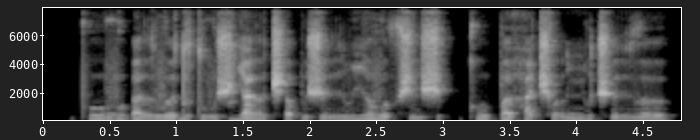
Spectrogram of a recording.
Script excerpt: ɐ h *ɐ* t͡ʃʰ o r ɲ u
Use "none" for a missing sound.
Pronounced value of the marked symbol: a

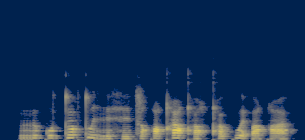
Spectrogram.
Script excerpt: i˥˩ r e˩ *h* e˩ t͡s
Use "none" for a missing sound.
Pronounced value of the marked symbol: h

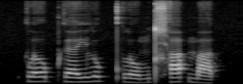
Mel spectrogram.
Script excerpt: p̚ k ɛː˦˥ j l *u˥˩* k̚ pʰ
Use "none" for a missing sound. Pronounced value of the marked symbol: u˥˩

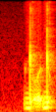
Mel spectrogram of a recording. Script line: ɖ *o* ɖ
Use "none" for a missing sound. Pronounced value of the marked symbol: o̰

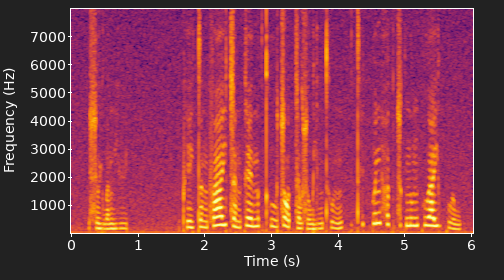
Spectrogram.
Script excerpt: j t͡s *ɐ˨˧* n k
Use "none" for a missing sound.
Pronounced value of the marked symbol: ɐ˨˥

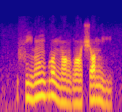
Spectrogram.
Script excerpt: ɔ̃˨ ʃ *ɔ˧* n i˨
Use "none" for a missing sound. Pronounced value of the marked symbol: ɔ˧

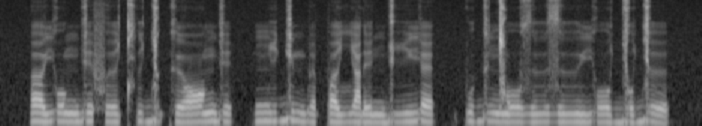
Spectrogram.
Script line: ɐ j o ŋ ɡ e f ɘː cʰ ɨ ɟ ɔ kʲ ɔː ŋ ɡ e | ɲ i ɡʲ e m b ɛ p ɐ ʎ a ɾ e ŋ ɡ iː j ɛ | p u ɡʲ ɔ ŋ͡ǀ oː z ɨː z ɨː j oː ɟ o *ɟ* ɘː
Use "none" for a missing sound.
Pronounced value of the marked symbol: ɟ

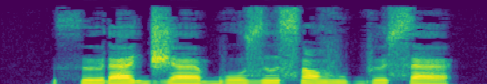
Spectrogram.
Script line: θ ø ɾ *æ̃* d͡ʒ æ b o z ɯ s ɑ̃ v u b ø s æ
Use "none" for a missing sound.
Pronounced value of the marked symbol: æ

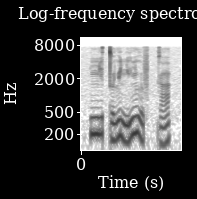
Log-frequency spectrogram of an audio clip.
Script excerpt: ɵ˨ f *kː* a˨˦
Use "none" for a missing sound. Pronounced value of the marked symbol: kː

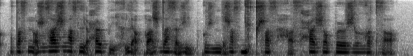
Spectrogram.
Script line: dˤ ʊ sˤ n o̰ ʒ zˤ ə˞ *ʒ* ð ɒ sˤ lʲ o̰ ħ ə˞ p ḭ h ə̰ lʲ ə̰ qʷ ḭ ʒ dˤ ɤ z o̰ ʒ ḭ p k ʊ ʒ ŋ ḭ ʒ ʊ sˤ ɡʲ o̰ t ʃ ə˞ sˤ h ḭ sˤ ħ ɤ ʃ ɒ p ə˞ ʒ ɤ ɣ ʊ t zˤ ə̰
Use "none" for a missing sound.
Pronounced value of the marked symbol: ʒ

